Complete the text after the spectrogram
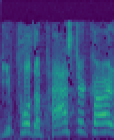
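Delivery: mock-shocked brother teasing; incredulous. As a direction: brother ribbing him in disbelief, mock-surprised.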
